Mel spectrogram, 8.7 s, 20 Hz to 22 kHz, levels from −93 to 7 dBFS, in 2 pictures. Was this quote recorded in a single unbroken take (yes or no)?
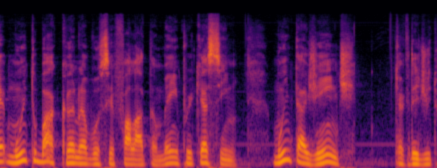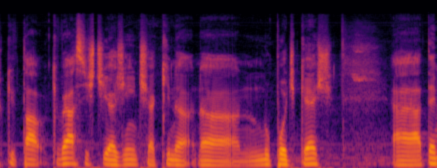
yes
